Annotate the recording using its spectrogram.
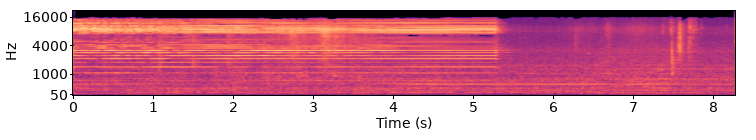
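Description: Elevator car's fire service buzzer sounding steadily and harshly, the audible signal of a fire service Phase I recall to the main floor. It cuts off abruptly about five seconds in, leaving a fainter steady hum.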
